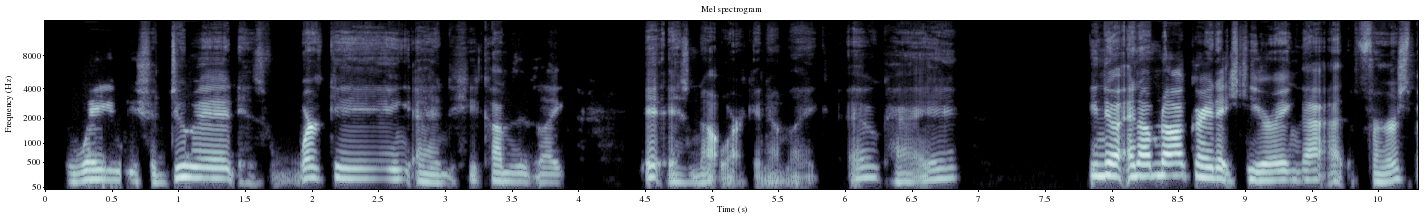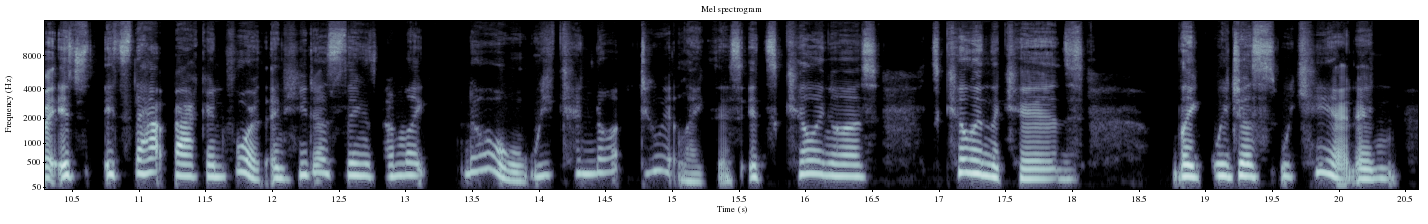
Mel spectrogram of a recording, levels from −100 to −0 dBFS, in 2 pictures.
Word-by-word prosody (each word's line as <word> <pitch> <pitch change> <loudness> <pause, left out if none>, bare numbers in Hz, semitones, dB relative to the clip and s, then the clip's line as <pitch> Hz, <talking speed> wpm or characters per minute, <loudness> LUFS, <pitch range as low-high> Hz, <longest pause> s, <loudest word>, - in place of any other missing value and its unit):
the 130 - -6
way 165 +1 +3
we 145 - -7
should 125 -3 -9
do 205 +1 +5
it 185 -2 +2
is 110 -1 -17
working, 180 -3 0
and 125 -4 -4
he - - -13
comes, 140 -2 -2
he's 130 -2 -8
like, 125 -1 -9 0.6
"It 210 - +1
is 125 -1 -5
not - - -2
working," - - -11
I'm - - -14
like, - - -17 0.2
"Okay," 180 -1 -6 1.0
you 230 - +3
know, 235 +1 +9
and 215 +1 +6
I'm 225 0 +8
not 235 -1 +9
great 205 -4 +7
at - - +5
hearing 155 0 +2
that 165 0 +1
at - - -5
first, 140 +5 -2
but 195 - +1
it's 225 +3 +2
it's 245 -3 -2
that 280 +2 0
back 225 -3 +1
and 210 -1 -1
forth, 250 - -2
and 190 -1 -2
he 245 - -1
does 260 +1 -5
things, 230 -2 -2
I'm 225 +2 -4
like, 240 -1 -4 0.3
"No, 275 - -4
we 225 +2 -7
cannot 270 +3 -6 0.2
do 305 +4 -10
it 290 - -14
like 135 -3 -9
this, - - -9
it's 210 +4 -4
killing 255 -1 -3
us, 220 -2 -2 0.4
it's - - -13
killing 275 -4 +1
the 205 - +2
kids. 175 -1 -4 0.7
Like, 220 -3 +4
we 230 0 +2
just 215 0 +1
we 220 - -5
can't." 250 - -3
And 180 +1 -3
200 Hz, 185 wpm, -23 LUFS, 165-235 Hz, 1.0 s, know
